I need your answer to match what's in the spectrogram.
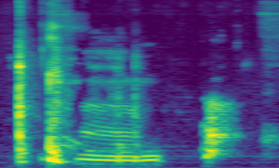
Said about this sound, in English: I think JoJo's gone. Yeah, he abandoned us. JoJo's dog's trying to take over the podcast right now. Joe, I love your dog, Joe.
